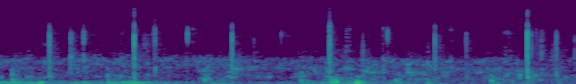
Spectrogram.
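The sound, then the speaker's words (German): Keystrokes of typing on a computer keyboard come through a microphone during an online meeting. The taps are faint and irregular, scattered in quick uneven bursts with no talk over them. “ich höre Schreibmaschinengetippe”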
